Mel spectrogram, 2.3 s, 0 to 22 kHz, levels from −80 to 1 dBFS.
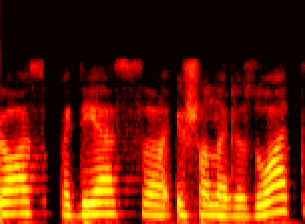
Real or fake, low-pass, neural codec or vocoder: real; 7.2 kHz; none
